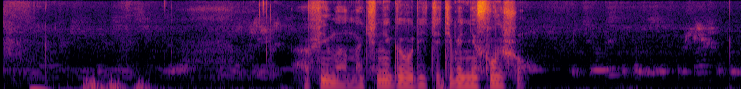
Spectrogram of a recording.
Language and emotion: Russian, neutral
